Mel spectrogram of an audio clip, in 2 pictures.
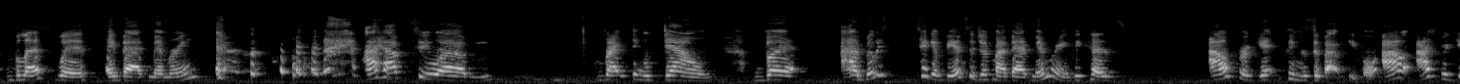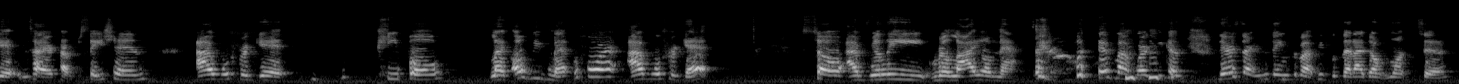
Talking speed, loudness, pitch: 135 wpm, -26 LUFS, 250 Hz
